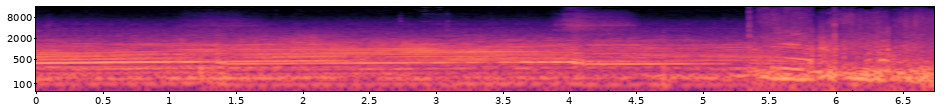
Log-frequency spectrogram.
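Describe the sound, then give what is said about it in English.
Sports prototype race cars in an IMSA race roar past on a track, engines holding a steady high whine with harmonics that shift as they pass, then a louder, rougher surge near the end as another car goes by. “Sights and sounds of IMSA.”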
